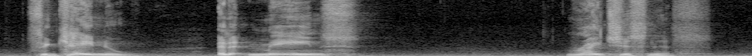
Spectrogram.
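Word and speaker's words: Tsidkenu: the word here is jehovah and the t is silent it's sid kenu see kenu and it means righteousness it's peter uses it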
